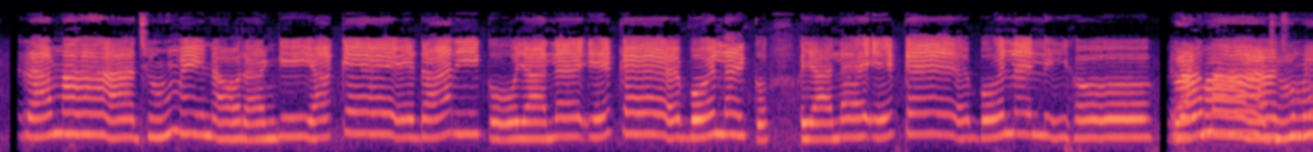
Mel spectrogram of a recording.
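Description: A high-pitched cartoon character's voice singing a song, held and bending notes in phrases with short breaks between them.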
